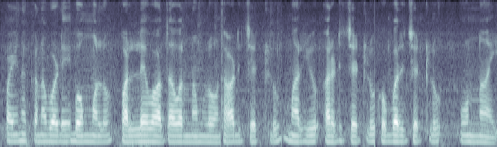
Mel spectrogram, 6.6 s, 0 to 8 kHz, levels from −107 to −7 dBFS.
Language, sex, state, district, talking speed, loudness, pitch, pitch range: Telugu, male, Telangana, Karimnagar, 110 wpm, -20 LUFS, 125 Hz, 125-130 Hz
